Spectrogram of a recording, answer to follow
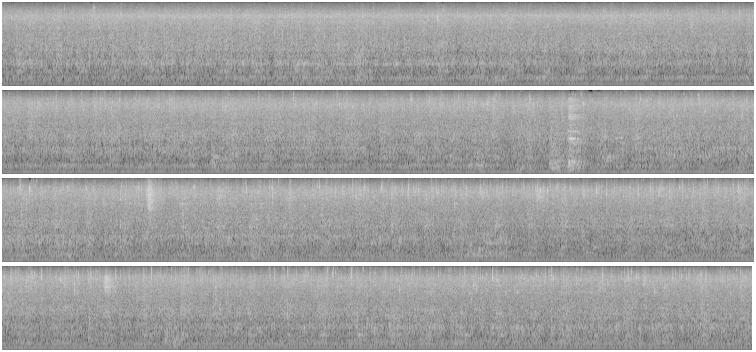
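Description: Reef aquarium's water circulation running: steady bubbling and trickling water over a low, steady pump hum, with one brief knock about midway.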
